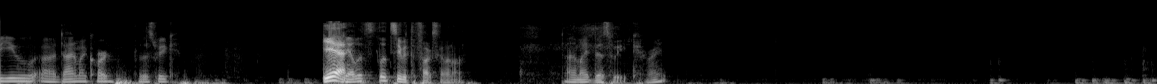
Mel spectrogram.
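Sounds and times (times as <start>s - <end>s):
speech: 0.0s - 2.0s, 3.2s - 4.8s, 5.6s - 6.8s
typing on a computer keyboard: 2.8s - 3.2s, 8.2s - 9.2s, 9.9s - 11.5s.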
